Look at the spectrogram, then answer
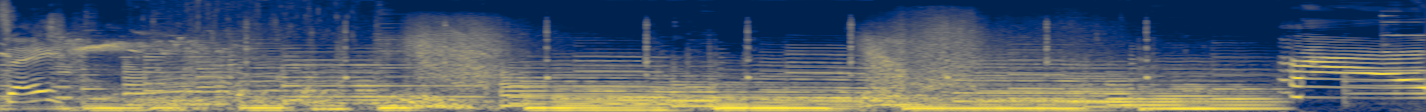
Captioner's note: ticking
